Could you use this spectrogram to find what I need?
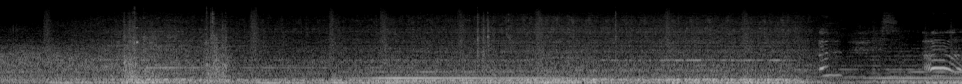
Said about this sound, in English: The car pulls off of the road and comes to a stop in a secluded forest clearing.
